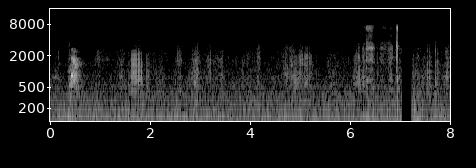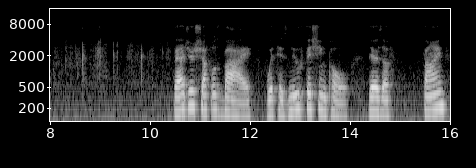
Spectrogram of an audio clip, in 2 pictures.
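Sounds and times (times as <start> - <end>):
paper pages rustling and turning: 0.8 - 10.8.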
